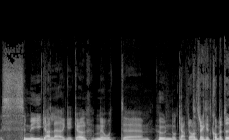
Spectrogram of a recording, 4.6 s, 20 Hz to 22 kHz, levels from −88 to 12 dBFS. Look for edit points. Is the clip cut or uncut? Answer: cut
